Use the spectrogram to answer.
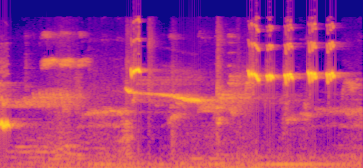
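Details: White-rumped shama song used for training birds to sing many voices: a low whistle, then drawn-out sliding whistles, then a burst of five short sharp high notes in quick succession.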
